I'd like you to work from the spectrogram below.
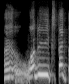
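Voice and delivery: high, loud, incredulous retort; a hammed-up indignant outburst; exasperated. Preacher mocking the lady who said prayer didn't help, high and loud.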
